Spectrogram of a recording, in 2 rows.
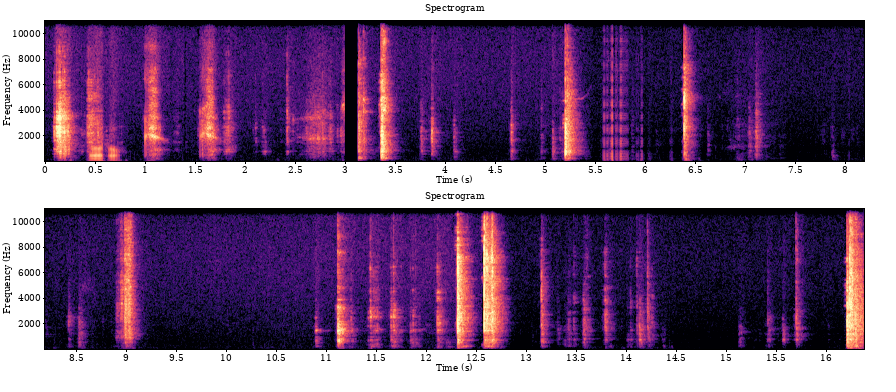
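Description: Hard plastic parts of a Meiho VS-7055N tackle box clicking and knocking as a side rail and a rod holder are handled and pressed into place. The short clicks come in scattered clusters, with a quieter stretch in the middle.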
